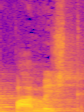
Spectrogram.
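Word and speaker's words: palmist: यहां पर भी है ना, पामिस्ट ऐसे पढ़ेंगे, पाल्म नहीं पढ़े, पाम पढ़ते तो एल साइलेंट होता है, पामिस्ट।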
